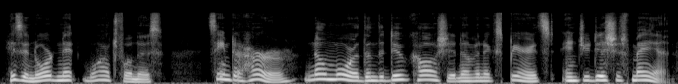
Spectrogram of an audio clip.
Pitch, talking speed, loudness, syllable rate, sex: 175 Hz, 160 wpm, -16 LUFS, 5.1 syllables/s, male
